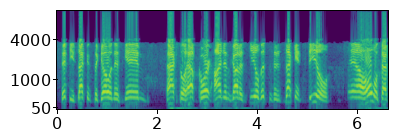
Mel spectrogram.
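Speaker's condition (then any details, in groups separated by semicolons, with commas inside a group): No condition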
